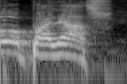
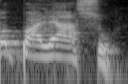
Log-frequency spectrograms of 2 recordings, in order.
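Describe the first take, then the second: First: It is said in a playful, joking tone. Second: It is said in an insulting, offensive tone.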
